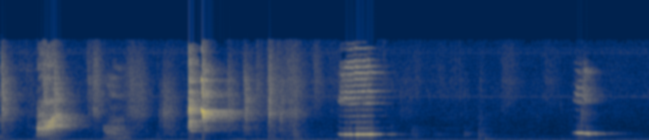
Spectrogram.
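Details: Pet African grey parrot mixing raspy squawks with clear, pure whistled notes, one long and steady, another short and dipping, separated by pauses of a second or more.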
